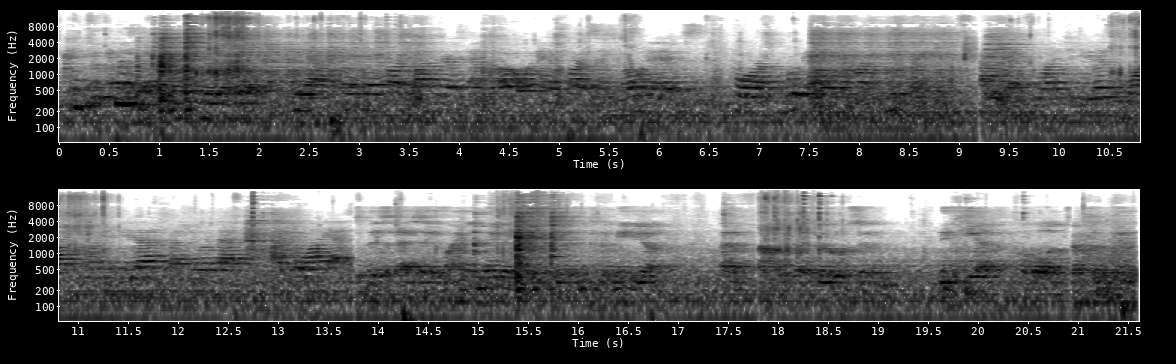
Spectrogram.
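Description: A young woman crunches loudly on crisp food while chewing.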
